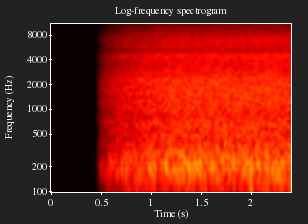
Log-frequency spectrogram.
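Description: Steady rush of small waves breaking on a sandy beach, fading in about half a second in after dead silence.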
